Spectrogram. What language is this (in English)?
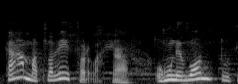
Icelandic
